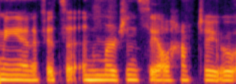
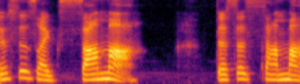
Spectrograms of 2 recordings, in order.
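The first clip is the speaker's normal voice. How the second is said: put-on Boston accent; 4 dB louder than usual. Imitating visiting friends from Boston: Boston accent. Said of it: "the Boston accent".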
